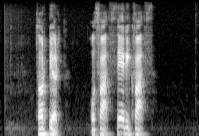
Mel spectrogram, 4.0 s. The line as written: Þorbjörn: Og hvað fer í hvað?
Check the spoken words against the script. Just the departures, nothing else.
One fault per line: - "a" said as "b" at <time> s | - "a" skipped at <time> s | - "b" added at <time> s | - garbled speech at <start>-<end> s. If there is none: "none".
none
